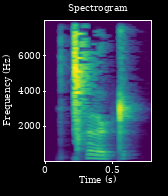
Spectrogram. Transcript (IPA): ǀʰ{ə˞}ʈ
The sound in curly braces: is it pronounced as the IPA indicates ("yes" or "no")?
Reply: no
